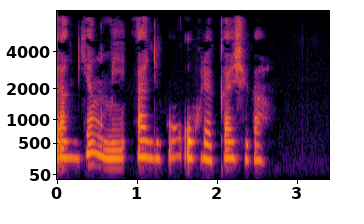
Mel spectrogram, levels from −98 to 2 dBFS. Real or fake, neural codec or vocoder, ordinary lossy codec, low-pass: real; none; MP3, 48 kbps; 7.2 kHz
